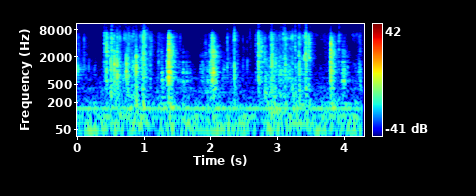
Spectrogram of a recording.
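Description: Tarot cards being shuffled and handled: an irregular run of crisp card clicks and flicks, with a few louder snaps.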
